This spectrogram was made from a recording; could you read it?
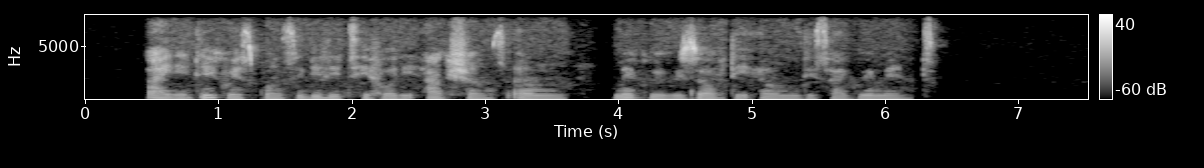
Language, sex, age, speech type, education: Nigerian Pidgin, female, 15-29, spontaneous, tertiary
